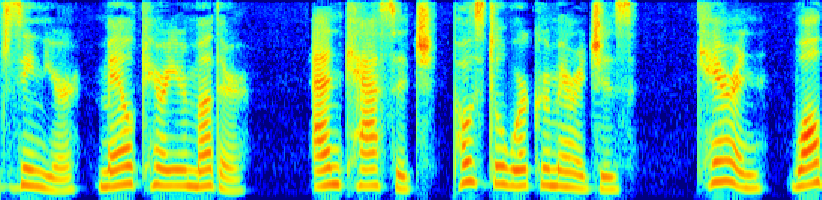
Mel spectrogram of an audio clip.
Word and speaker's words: Kasich: 1974 religion Christian other facts last name is pronounced Kasich kasitch his parents were killed by a drunk driver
